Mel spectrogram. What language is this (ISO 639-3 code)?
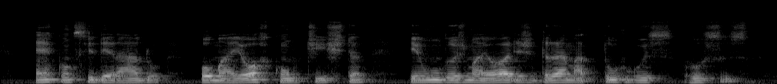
por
